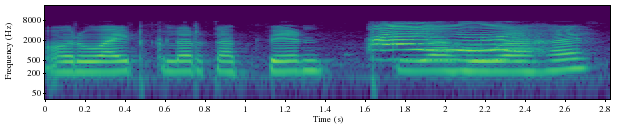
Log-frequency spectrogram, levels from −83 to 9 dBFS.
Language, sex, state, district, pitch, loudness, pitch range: Hindi, female, Jharkhand, Garhwa, 235 Hz, -14 LUFS, 230-260 Hz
